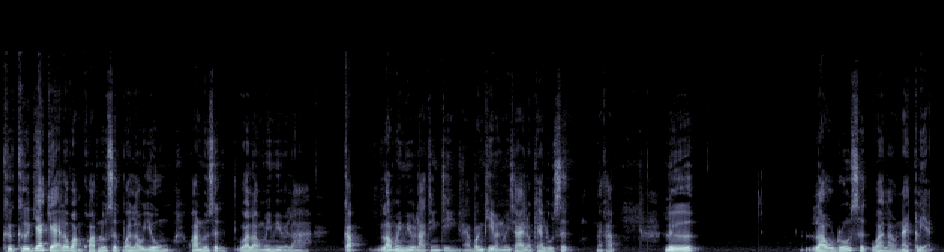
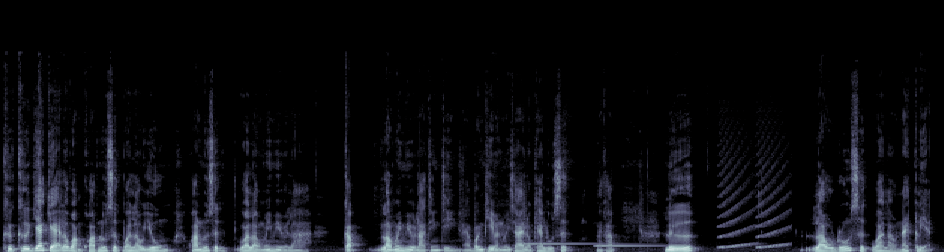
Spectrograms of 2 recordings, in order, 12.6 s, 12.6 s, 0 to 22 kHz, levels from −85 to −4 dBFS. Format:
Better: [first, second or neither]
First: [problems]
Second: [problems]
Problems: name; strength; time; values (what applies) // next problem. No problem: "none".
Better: first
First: none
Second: doorbell; faint; from 7 to 9 s; peak 15 dB below the speech // siren; faint; at 9.5 s; peak 15 dB below the speech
